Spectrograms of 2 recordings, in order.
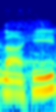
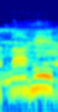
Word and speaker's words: Naheed: I said, okay, how do you pronounce his name? I said, is it Naheed? He goes, yeah. He says, I call him Knothead in practice, but yeah, Naheed, that works.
